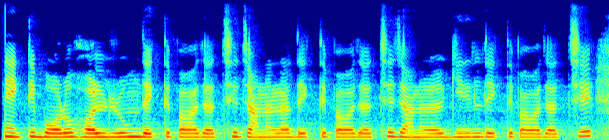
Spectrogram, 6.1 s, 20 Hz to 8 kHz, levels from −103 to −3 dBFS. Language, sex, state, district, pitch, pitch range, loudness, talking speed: Bengali, female, West Bengal, North 24 Parganas, 215 Hz, 210-225 Hz, -24 LUFS, 155 wpm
